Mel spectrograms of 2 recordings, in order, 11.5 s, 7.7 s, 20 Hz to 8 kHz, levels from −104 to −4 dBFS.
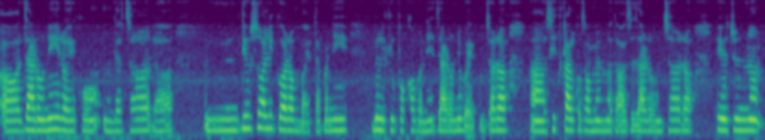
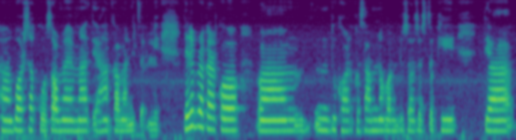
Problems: background sounds at intervals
